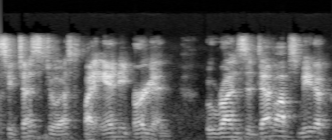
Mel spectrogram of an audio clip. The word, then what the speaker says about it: Bergin: to us by Andy virgin Andy did I see your last name right no no are you really Bergen ok I even asked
